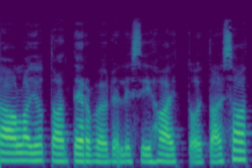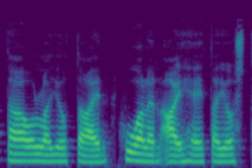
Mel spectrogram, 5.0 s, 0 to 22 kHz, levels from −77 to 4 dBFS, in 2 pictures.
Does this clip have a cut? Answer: yes; 1 cut; at 3.7 s

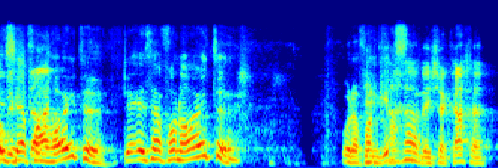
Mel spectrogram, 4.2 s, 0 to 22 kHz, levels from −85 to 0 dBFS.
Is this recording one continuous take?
yes; 0 cuts

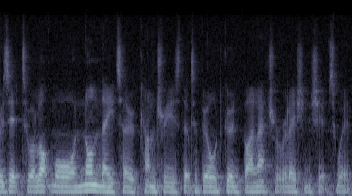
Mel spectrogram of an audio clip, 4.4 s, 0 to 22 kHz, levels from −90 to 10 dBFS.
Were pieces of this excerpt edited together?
yes; 1 cut; at 2.4 s

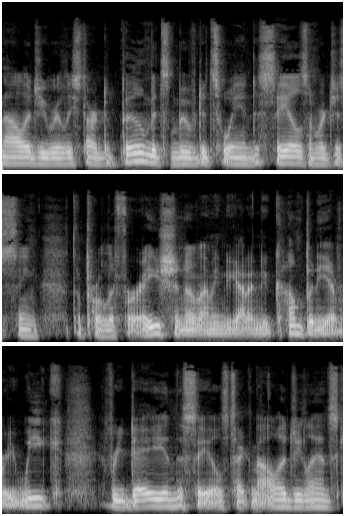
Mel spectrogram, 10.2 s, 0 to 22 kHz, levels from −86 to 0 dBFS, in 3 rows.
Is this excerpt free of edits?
no; 1 cut; at 1.7 s

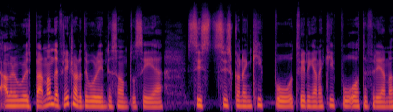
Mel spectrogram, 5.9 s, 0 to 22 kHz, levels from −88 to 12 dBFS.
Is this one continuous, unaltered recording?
yes; 0 cuts

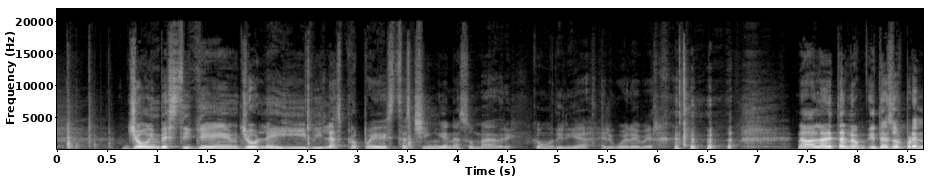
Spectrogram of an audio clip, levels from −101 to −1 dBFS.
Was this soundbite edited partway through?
no; 0 cuts

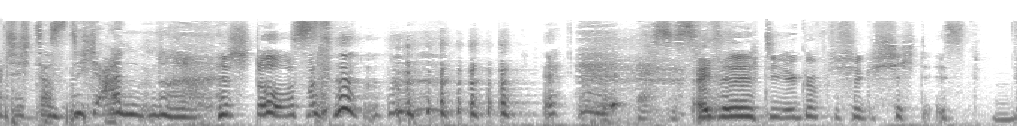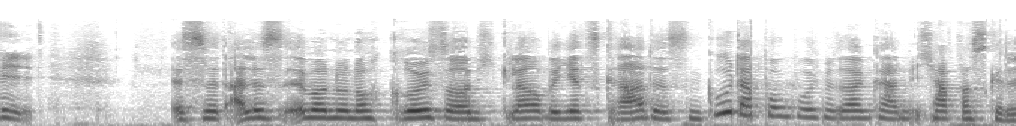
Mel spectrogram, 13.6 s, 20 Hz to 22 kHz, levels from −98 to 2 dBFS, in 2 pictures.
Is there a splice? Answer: no; 0 cuts

